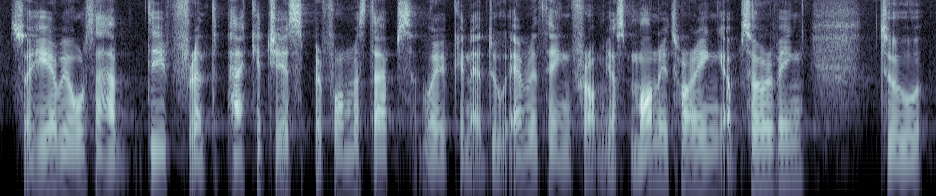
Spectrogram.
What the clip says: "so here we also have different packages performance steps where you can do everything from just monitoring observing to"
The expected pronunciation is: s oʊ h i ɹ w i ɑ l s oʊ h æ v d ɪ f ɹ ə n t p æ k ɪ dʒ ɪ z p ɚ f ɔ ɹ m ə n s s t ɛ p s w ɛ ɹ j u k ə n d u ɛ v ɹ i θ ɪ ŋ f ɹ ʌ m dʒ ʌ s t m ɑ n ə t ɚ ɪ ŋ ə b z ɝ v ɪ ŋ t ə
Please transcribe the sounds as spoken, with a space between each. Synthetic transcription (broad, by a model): s oʊ h i ɹ w i ɑ l s oʊ h æ v d ɪ f ɹ ə n t p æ k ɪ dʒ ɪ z p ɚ f ɔ ɹ m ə n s s t ɛ p s w ɛ ɹ j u k ə n d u ɛ v ɹ i θ ɪ ŋ f ɹ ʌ m dʒ ʌ s t m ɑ n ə t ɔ ɪ ŋ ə b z ɝ v ɪ ŋ t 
